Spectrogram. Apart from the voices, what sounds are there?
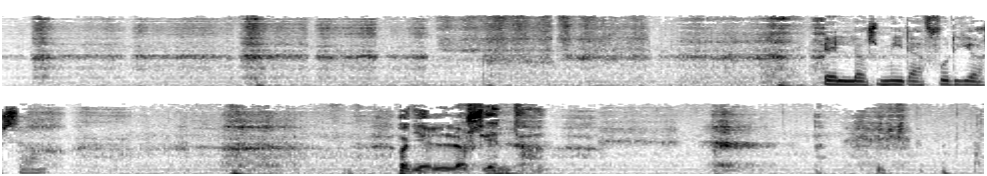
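agitated heavy breathing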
